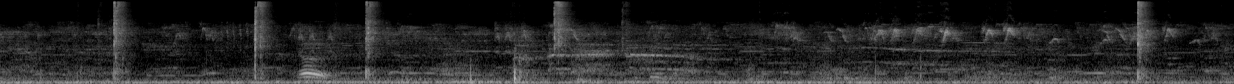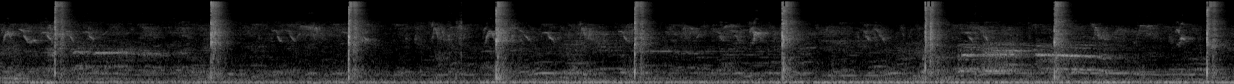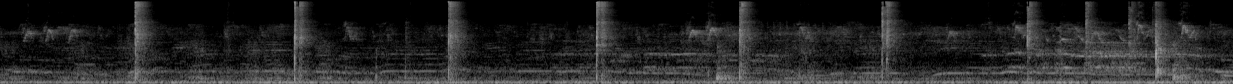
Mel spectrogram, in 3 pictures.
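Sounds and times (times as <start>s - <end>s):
sharp slaps: 1.0s - 1.5s, 2.5s - 2.9s, 3.6s - 4.0s, 11.3s - 11.7s, 12.8s - 13.1s, 14.4s - 14.8s, 15.8s - 16.2s, 17.2s - 17.7s, 18.6s - 19.0s, 20.1s - 20.5s, 21.6s - 21.9s, 24.3s - 24.7s, 26.0s - 26.4s, 27.6s - 27.9s, 29.1s - 29.5s, 30.6s - 30.9s, 32.0s - 32.4s, 33.4s - 33.9s, 34.8s - 36.7s.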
